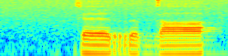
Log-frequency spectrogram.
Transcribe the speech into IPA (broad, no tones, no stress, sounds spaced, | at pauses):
k ɛ r ə ɡ a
